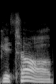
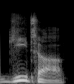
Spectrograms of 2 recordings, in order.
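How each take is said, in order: First: The stress is on the second syllable. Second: The stress is on the first syllable. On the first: "not guitar" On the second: "stress on the first syllable"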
